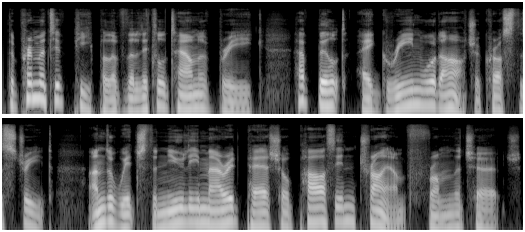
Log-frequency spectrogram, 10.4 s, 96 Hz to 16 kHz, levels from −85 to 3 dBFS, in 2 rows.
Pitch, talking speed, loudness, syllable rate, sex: 115 Hz, 175 wpm, -20 LUFS, 4.2 syllables/s, male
